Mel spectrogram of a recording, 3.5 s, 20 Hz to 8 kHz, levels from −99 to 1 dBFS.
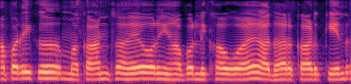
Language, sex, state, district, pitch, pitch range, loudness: Hindi, female, Bihar, Patna, 195 Hz, 190-210 Hz, -12 LUFS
